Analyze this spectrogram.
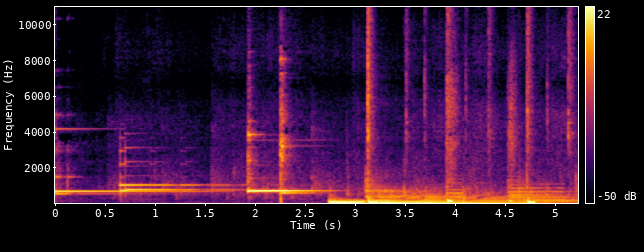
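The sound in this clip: A doorbell chime at a home's front door rings out in a few clear, bright tonal notes, then gives way to fuller, lower sustained tones.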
